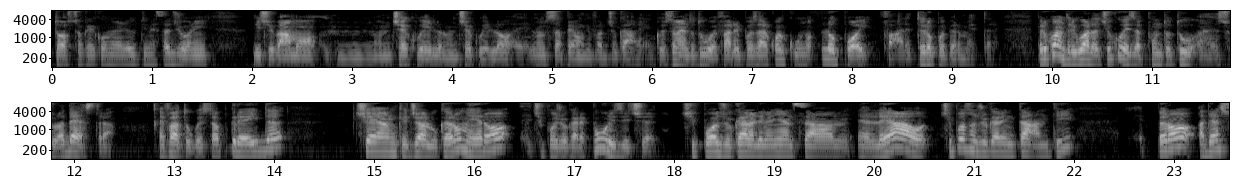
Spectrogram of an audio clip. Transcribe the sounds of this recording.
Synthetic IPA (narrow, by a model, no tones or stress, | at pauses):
t̪ːɔst̪ok̟ekːomenelːeult̪imest̪ad͡ʒoːni | d̪it͡ʃevaːmonont͡ʃɛkːwelːonont͡ʃɛkːwelːoenːonsapːjaːmok̟ifard͡ʒoka̰ːɾḛḭŋkwest̪omoment̪ot̪uvwɔjfarːipozaːɾekwalkuːnolopwɔjfa̰ːɾet̪elopwɔjpermḛt̪ːeɾe | perkwant̪oɾiɡward̪at͡ʃiukwezapːunt̪ot̪usulːad̪ɛst̪ɾa̰ | ajfat̪ːokwest̪oapɡɾejd̪ | t͡ʃɛaŋked͡ʒalukaɾomɛːɾot͡ʃipwɔd͡ʒokaːɾepulizit͡ʃ | t͡ʃipwɔd͡ʒokaːɾelevenjɛnt̪saleaot͡ʃipɔsːonod͡ʒokaːɾeint̪ant̪i | peɾɔad̪ɛsː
